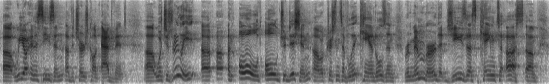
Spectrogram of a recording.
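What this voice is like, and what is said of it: Strained, fading voice. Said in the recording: “sorry, I'm losing my voice,”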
